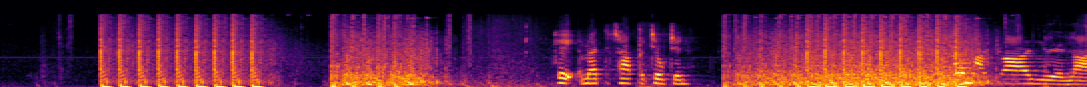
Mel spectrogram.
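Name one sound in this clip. A rifle fires in rapid bursts of shots.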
